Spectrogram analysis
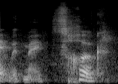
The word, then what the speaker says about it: Schug: Schug. It's written here for you to phonetically get it.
